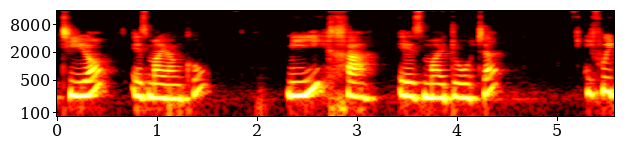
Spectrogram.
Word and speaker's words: hija: Mi hija is my daughter. If we just practice saying that one together, remembering that the H is silent. Hija.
